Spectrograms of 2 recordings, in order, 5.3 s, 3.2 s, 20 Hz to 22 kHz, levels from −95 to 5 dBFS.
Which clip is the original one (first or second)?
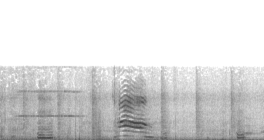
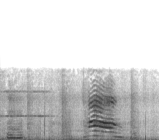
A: first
